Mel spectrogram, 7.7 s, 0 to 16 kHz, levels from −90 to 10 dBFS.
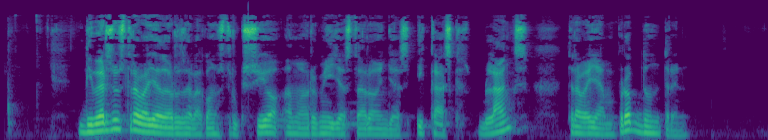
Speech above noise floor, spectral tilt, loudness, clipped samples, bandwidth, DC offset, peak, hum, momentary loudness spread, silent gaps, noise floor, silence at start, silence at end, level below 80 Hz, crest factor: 55 dB; -3 dB/octave; -21 LUFS; under 0.1%; 11.5 kHz; under 0.1%; 0 dBFS; none; 16 LU; none; -77 dBFS; 0.8 s; 0.85 s; -60 dBFS; 24 dB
